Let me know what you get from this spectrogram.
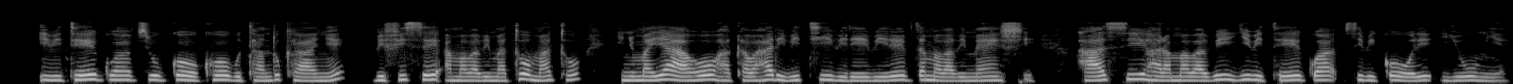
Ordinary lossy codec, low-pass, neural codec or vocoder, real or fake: AAC, 48 kbps; 7.2 kHz; none; real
